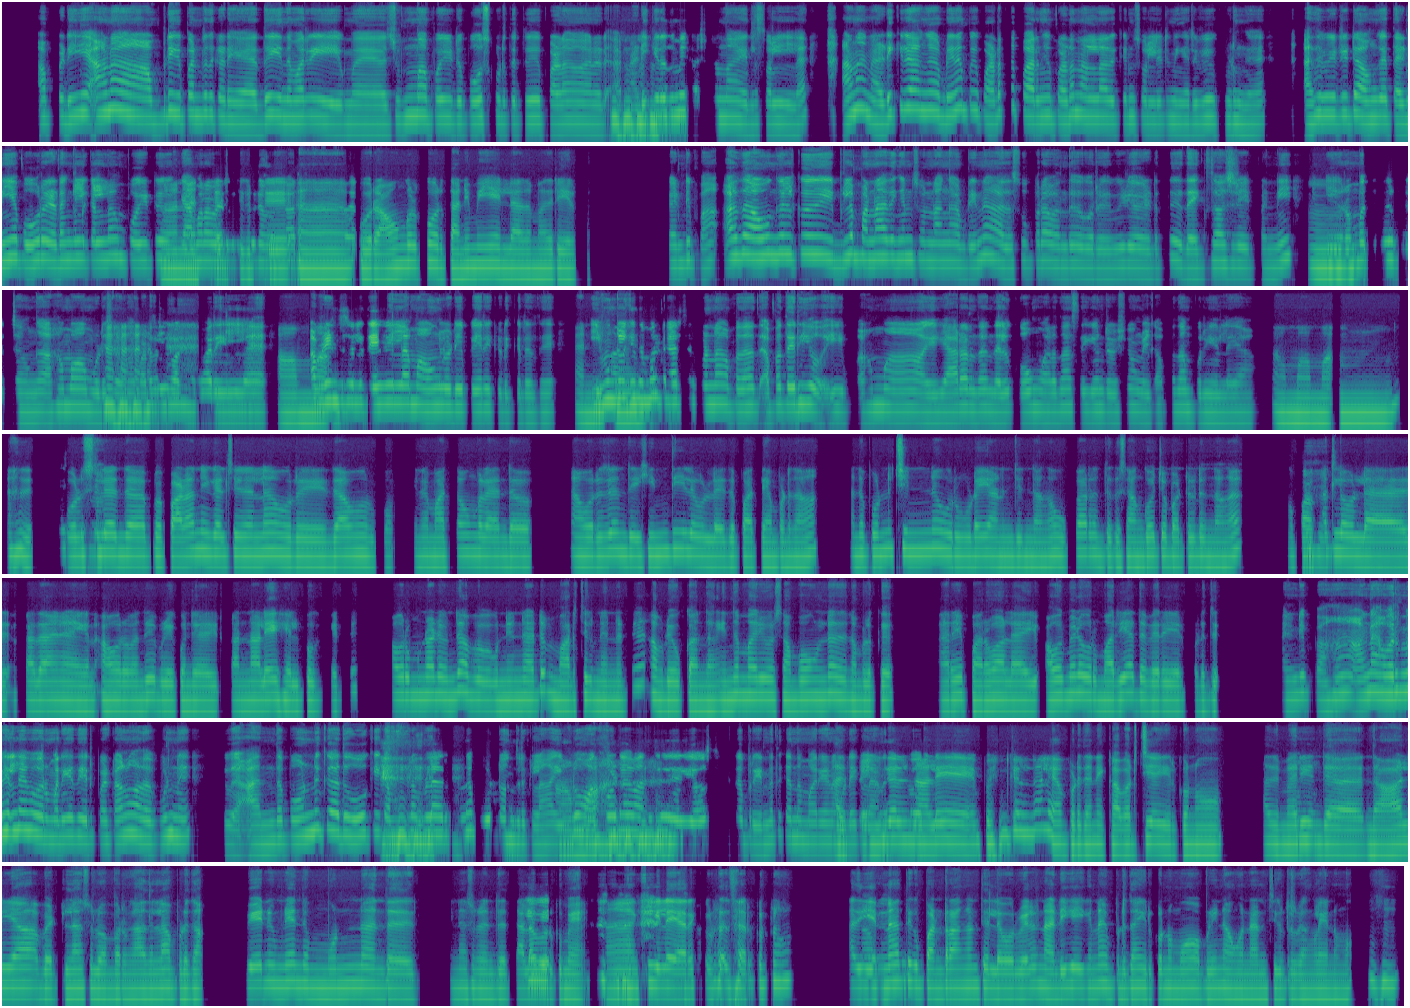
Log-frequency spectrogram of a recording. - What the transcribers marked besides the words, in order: laugh; other background noise; in English: "ரிவ்யூ"; in English: "டார்ச்சர்"; in English: "வீடியோ"; in English: "எக்ஸாஜரேட்"; laugh; in English: "டார்ச்சர்"; other street noise; in English: "ஹெல்ப்புக்கு"; laughing while speaking: "அவரு மேலே ஒரு மரியாதை ஏற்பட்டாலும் … இருக்குன்னா, போட்டு வந்துருக்கலாம்"; in English: "கம்ஃபர்டபுளா"; laughing while speaking: "ஆமா"; in English: "ஆக்வேர்டா"; laughing while speaking: "அது பெண்கள்னாலே பெண்கள்னாலே அப்பிடி தானே! கவர்ச்சியா இருக்கணும்"; laughing while speaking: "அ கீழே இறக்கி விடுறதா இருக்கட்டும்"; unintelligible speech; laugh; chuckle
- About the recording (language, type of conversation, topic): Tamil, podcast, ஒரு நடிகர் சமூக ஊடகத்தில் (இன்ஸ்டாகிராம் போன்றவற்றில்) இடும் பதிவுகள், ஒரு திரைப்படத்தின் வெற்றியை எவ்வாறு பாதிக்கின்றன?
